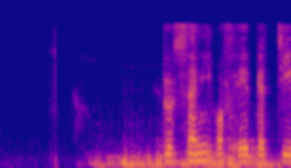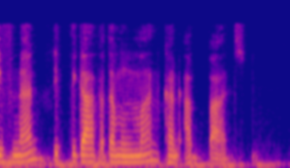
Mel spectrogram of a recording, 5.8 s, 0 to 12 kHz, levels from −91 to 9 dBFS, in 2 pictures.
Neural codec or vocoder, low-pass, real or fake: codec, 16 kHz, 1.1 kbps, Voila-Tokenizer; 7.2 kHz; fake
